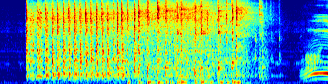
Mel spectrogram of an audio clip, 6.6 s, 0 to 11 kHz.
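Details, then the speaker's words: 1964 Ford flatbed, turbocharged Ford 300 with newly installed FiTech EFI, first start before tuning: steady cranking, engine tries to catch and stumbles, never reaching a clean idle; hard start, EFI still needs to learn and be tuned. "it wants to it's gonna have to learn sweet all right well we definitely want to dyno it right yeah we need to get it tuned"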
